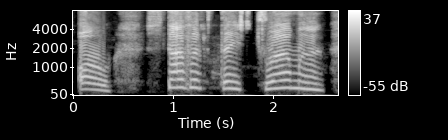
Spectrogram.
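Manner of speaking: mocking her. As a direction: mimic her dismissive brush-off, drawn out. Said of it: "she's like".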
